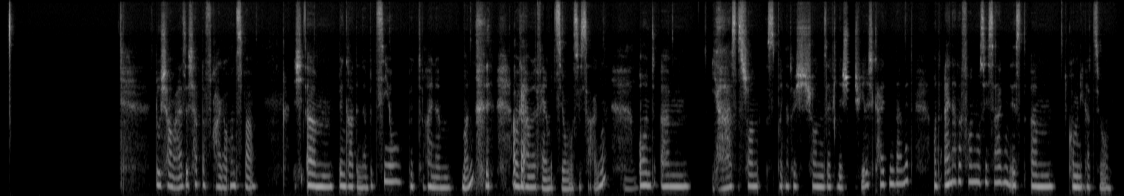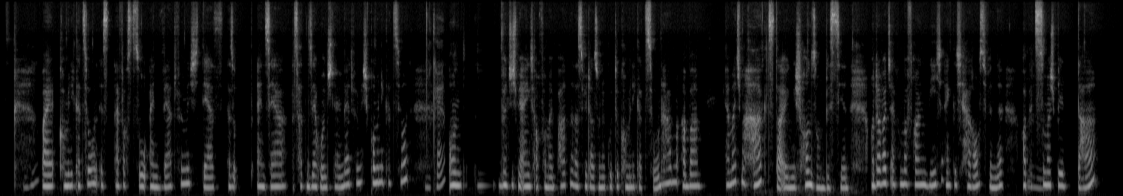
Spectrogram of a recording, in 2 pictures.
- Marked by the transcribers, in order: static; distorted speech; chuckle; other background noise
- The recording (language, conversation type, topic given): German, advice, Wie finde ich heraus, ob mein Partner meine Werte teilt?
